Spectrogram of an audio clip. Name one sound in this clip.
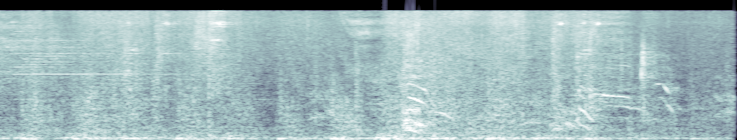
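Deep booming rumbles from fire blasts.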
